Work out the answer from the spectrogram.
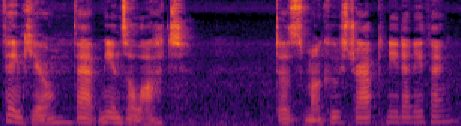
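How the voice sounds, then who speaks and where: Anxious female cat for fan audiobook, voiced by the narrator; wary, hesitant, mid-pitched. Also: slow, a little hiss or hum, close to an everyday voice. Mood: grateful, timid. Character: Demeter, anxious, wounded, defensive young female cat.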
